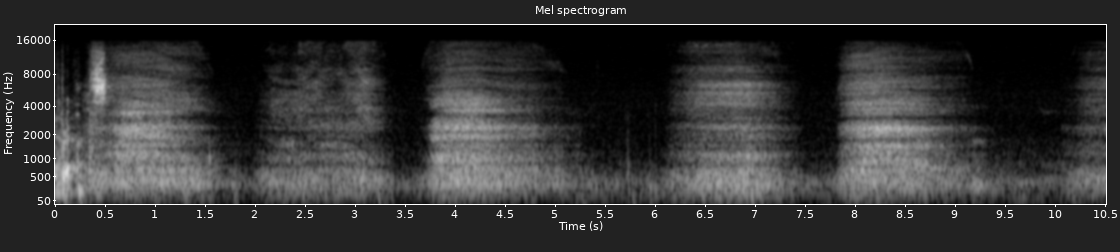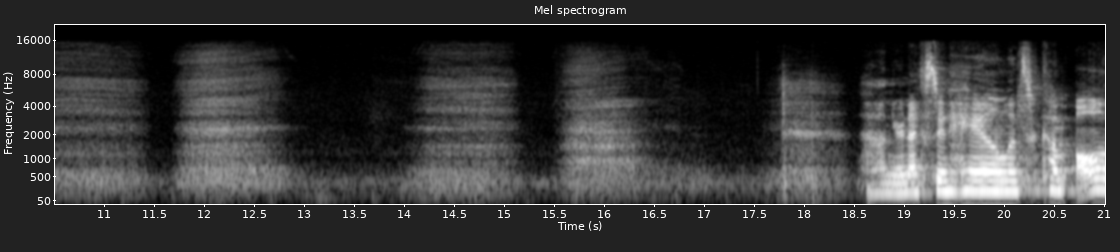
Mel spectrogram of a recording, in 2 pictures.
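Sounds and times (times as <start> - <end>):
woman breathing slowly and deeply: 0.5 - 5.5, 6.1 - 13.1, 13.8 - 18.6.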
